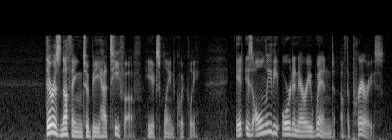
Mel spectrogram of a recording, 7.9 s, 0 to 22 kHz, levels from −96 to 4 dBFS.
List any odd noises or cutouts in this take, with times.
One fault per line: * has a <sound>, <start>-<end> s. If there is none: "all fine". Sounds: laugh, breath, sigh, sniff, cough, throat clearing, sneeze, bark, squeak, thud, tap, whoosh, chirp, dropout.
all fine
